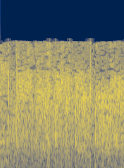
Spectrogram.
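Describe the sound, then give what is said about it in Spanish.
A crowd applauds Professor Benito Guarachi steadily, many hands clapping at once in a dense, even wash of sound with no pauses and no voices. “Yo quiero pedirle un fuerte voto de aplauso al profesor Benito Guarachi, que de manera desinteresada”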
